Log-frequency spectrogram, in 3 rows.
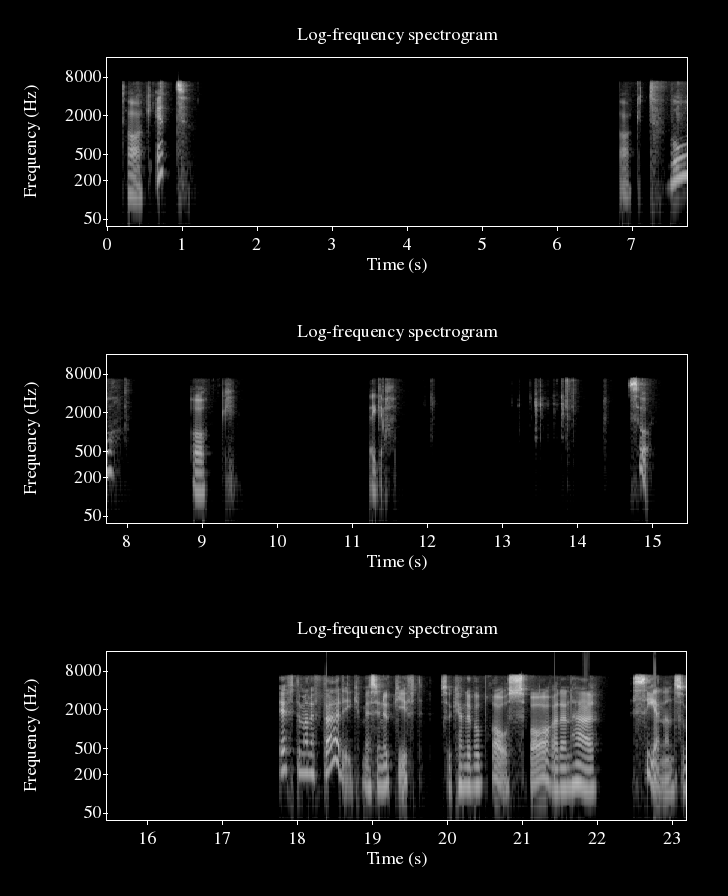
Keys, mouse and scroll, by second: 0.0-0.9 typing, 2.0 click, 4.1 ctrl+c, 4.5 click, 6.3 ctrl+v, 7.5 typing, 7.8 Return, 9.1 click, 11.9 shift+v, 13.1-14.2 typing, 14.7 click, 16.5-17.0 scroll down 1, 17.1 alt+middle click, 17.7 alt+click, 18.1 alt+scroll down 1, 18.6 alt+middle click, 19.1 alt+click, 19.5 alt+middle click.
